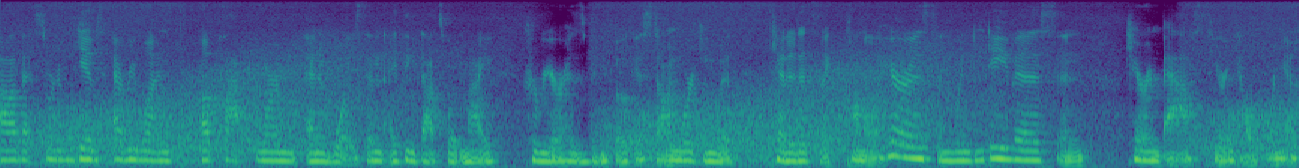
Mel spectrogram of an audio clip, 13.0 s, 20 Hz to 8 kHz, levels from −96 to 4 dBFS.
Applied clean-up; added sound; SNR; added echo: none; Waves, surf; 12 dB; reverberation time 0.5 s.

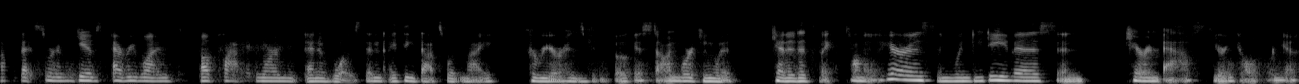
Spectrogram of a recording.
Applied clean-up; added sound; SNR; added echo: neural mask model DeepFilterNet 3.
